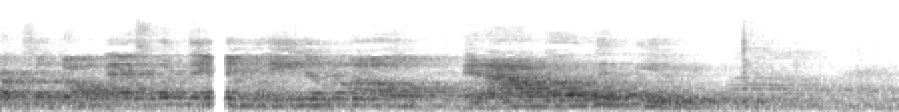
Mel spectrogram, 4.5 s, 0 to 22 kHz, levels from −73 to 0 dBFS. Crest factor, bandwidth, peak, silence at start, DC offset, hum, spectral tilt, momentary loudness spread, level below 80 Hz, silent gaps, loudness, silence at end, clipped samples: 16 dB; 11.5 kHz; -12 dBFS; 0 s; under 0.1%; none; -5 dB/octave; 14 LU; -60 dBFS; 1.07-1.11 s; -28 LUFS; 0 s; under 0.1%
